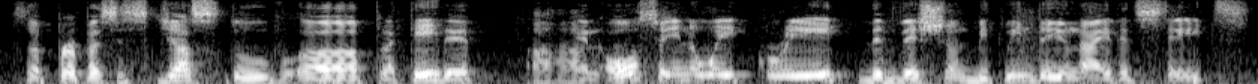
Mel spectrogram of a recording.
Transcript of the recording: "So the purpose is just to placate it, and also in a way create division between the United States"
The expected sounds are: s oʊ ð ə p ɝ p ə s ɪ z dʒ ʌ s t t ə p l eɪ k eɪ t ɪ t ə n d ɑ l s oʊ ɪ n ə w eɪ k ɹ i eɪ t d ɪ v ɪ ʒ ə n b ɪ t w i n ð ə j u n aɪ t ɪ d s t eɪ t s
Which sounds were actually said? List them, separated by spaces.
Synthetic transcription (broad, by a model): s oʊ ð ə p ɝ p ə s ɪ s dʒ ʌ s t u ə p l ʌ k eɪ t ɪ t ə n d ɑ l s oʊ ɪ n ə w eɪ k ɹ i eɪ t d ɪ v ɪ ʃ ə n b ɪ t w i n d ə j u n aɪ t ɪ d s t eɪ t s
